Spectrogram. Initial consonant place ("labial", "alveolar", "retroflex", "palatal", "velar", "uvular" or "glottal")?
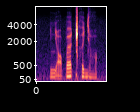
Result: palatal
